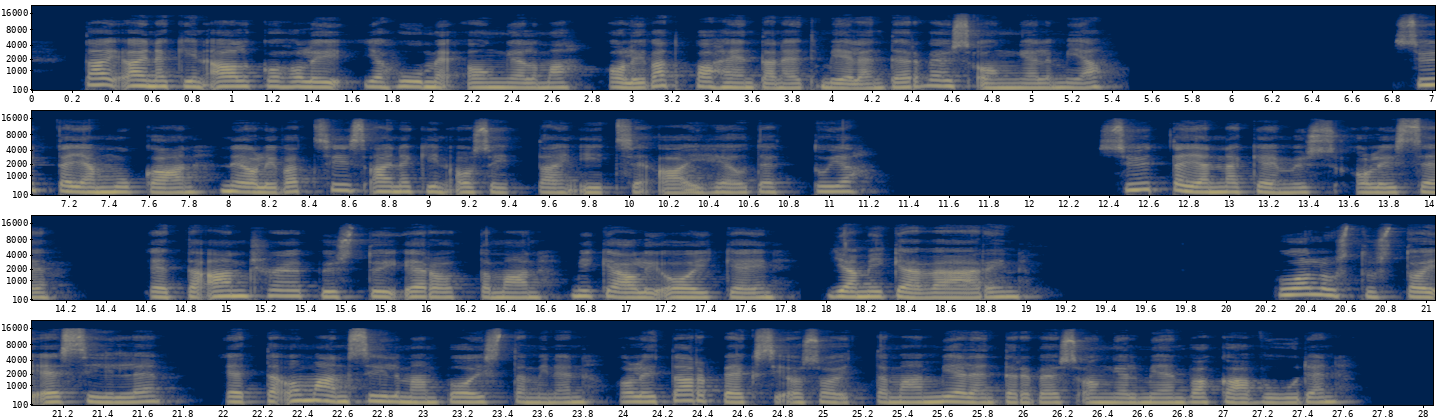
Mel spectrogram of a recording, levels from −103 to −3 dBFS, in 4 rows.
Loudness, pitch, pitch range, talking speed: -42 LUFS, 195 Hz, 185-215 Hz, 90 wpm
